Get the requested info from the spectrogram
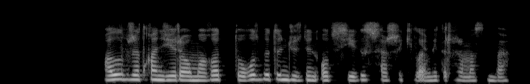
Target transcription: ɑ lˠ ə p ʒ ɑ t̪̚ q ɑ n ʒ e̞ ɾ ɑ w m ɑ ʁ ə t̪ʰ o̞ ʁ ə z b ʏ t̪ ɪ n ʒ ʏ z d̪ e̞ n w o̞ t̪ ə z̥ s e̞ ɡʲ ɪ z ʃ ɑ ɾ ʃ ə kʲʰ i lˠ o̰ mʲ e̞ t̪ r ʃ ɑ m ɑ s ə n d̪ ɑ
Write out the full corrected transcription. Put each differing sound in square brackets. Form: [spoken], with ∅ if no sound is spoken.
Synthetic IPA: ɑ lˠ ə p ʒ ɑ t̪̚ q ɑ n ʒ e̞ ɾ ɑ w m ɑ ʁ ə t̪ʰ o̞ ʁ ə z b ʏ t̪ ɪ n ʒ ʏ z d̪ e̞ n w o̞ t̪ ə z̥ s e̞ ɡʲ ɪ z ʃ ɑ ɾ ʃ ə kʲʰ i lˠ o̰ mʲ e̞ t̪ r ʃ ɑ m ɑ s ə n d̪ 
